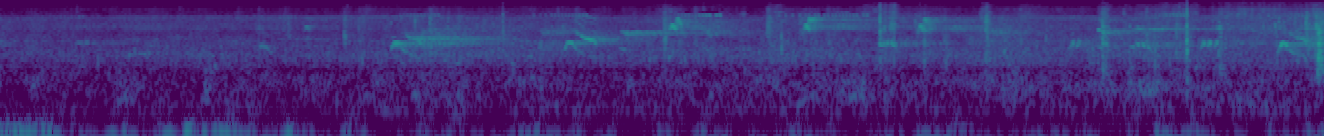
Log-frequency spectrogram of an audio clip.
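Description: Birds calling faintly: scattered short chirps and quick whistled glides over a steady low hiss.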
